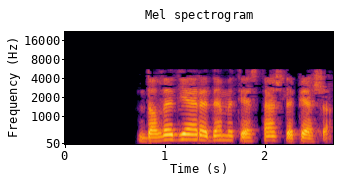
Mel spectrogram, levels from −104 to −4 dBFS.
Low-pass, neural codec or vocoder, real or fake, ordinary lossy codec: 5.4 kHz; none; real; MP3, 24 kbps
